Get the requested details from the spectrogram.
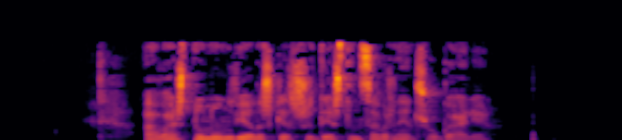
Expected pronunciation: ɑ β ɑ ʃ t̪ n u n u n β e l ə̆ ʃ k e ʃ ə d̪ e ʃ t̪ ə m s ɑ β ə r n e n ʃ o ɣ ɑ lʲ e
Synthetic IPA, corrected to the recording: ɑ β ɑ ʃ t̪ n u n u n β e l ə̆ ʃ k e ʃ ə d̪ e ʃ t̪ ə n s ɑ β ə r n e n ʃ o ɣ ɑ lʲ e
